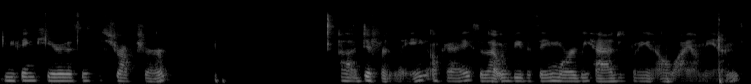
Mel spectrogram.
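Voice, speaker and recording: Husky, gravelly-voiced woman teaching spelling. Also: low voice. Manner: explanatory, spells out letters, frequent ums and self-corrections. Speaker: literacy educator presenting slides. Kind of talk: recorded presentation lecture.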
